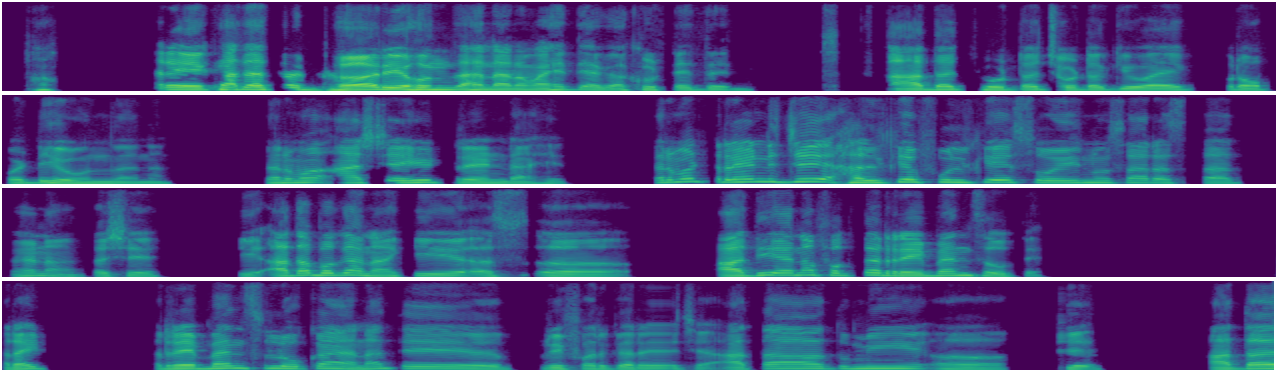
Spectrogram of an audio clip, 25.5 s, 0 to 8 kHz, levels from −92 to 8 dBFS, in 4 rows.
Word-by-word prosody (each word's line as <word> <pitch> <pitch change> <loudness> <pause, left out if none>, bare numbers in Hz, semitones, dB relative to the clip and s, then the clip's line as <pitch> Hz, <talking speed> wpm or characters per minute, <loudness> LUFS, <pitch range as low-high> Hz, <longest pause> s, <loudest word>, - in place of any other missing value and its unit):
हां, 145 +3 -2 0.5
अरे 170 +1 +7
एखाद्याचं 175 0 +5
घर 150 +6 +11
येऊन 165 -1 +8
जाणार 140 -3 +4
माहिती 145 +3 0
आहे 135 - 0
का 120 - -1
कुठे 130 -3 -3
तरी. 110 -2 -3 0.5
साधं 135 +4 +1
छोटं-छोटं 130 -2 -1
किंवा 130 0 +2
एक 135 0 -3 0.2
प्रॉपर्टी 140 +3 -2
येऊन 120 -5 0
जाणार. 105 -2 -8 0.5
तर 150 +2 -2
मग 195 +3 -2 0.2
असेही 175 +4 0
ट्रेंड 135 -3 -1
आहेत. 115 -1 -8 0.4
तर 195 - -3
मग 255 +3 -1
ट्रेंड 235 +3 +1
जे 255 +1 +3
हलके-फुलके 195 +2 0
सोयीनुसार 175 -2 -4
असतात, 150 -2 -7 0.3
हे 155 +3 -4
ना 155 -7 -7
तसे. 135 +1 -4 0.4
की 145 0 -7
आता 155 +7 +2
बघा 200 +1 +1
ना, 145 -5 -1
की 155 +2 -4
असं 140 +4 -6
अ, 125 -3 -2 0.5
आधी 165 +8 +3
आहे 200 - +2
ना, 210 - -1
फक्त 195 -2 -4
Rayban's 170 +3 +1
होते. 115 -7 -5 1.2
राइट? 155 +4 +1 0.6
Rayban's 185 +5 +2
लोकं 185 -1 -2
आहे 175 -5 -1
ना, 155 +5 -4
ते 180 -1 -6 0.4
अ, 125 - -6 0.2
प्रिफर 140 0 -4
करायचे. 110 -5 -5
आता 130 +9 -5 0.3
तुम्ही 180 +1 -2
अ, 130 -6 -7 0.3
जे 135 -1 -2 0.6
आता 165 +7 +2
150 Hz, 140 wpm, -22 LUFS, 135-180 Hz, 1.2 s, घर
